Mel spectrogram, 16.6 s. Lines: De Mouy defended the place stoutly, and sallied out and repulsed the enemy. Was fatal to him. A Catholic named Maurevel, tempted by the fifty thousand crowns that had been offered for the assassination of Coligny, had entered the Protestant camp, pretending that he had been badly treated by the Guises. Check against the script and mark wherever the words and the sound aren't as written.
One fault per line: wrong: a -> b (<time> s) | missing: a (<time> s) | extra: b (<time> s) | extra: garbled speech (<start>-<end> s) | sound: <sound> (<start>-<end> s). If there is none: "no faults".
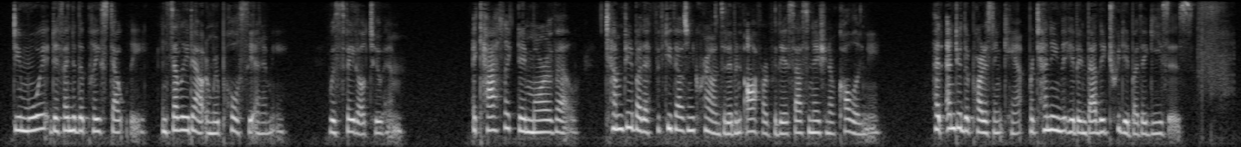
no faults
